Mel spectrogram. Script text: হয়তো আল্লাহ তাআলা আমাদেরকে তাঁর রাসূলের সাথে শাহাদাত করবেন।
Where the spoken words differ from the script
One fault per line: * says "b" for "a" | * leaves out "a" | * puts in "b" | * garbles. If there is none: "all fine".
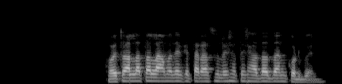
* puts in "দান"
